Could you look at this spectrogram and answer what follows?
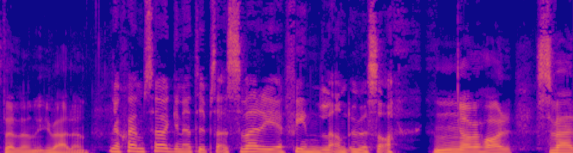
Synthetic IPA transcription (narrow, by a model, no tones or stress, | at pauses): t̪ɛlːənɪ̰væ̰ːɖə̰n | jaːɧɛmshøːɡəɳæʈʰyːpsæ̰ːʂvæɾjəfɪnla̰nd̪ʉ̟ːɛsɑ̰ːm̩jaːvɪɦaɾsvæ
